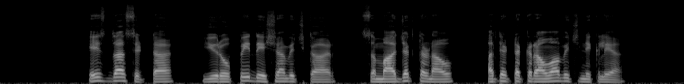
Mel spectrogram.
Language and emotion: Punjabi, neutral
